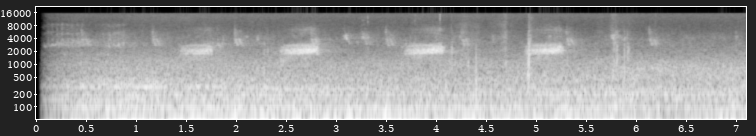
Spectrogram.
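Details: Eastern spot-billed duck at Oyokogawa Shinsui Park, Sumida, Tokyo, on 21 May 2016, recorded with an Edirol R-09 and windjammer: four harsh, nasal quacks about a second apart, with faint sparrow chirps and steady low city hum.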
